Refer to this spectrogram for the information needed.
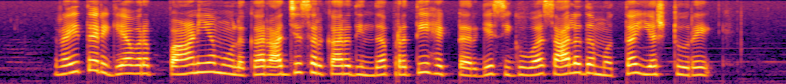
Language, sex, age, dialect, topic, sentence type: Kannada, female, 25-30, Dharwad Kannada, agriculture, question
